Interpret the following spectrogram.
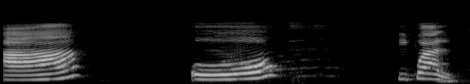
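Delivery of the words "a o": "A", "O" loud and long, each rising; open vowels sounded out. Shown as a demonstration. Teacher prompting pupils with the open vowels, loud and drawn out. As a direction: sustain "A" and "O" as separate open vowels. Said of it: "¿Cuáles son las vocales abiertas?".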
